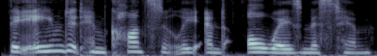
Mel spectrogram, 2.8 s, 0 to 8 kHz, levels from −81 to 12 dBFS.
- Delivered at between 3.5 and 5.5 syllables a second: No, 5.7 syllables/s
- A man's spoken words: No, female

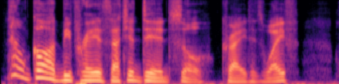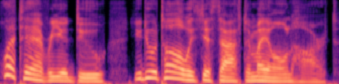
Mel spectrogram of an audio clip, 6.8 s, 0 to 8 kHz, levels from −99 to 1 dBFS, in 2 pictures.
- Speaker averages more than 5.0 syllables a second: No, 4.8 syllables/s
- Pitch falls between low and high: Yes, medium, 145 Hz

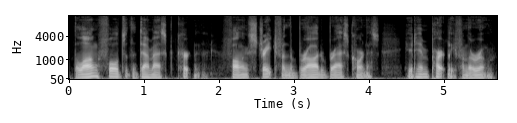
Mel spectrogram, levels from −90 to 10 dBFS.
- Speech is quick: Yes, fast, 210 wpm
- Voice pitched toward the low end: Yes, very low, 95 Hz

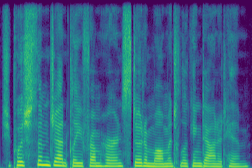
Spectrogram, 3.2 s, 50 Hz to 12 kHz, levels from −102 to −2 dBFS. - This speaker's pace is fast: Yes, fast, 265 wpm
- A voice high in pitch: Yes, high, 210 Hz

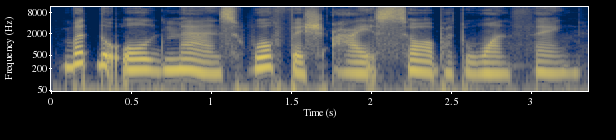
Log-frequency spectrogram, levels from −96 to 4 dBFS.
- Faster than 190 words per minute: No, average, 180 wpm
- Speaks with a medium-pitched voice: Yes, medium, 180 Hz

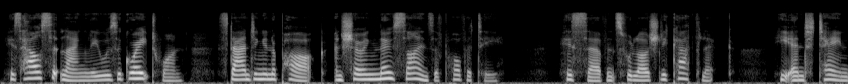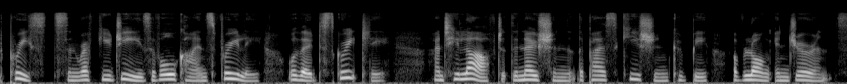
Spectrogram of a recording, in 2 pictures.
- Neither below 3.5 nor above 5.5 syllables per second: Yes, 5.3 syllables/s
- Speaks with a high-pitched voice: Yes, high, 205 Hz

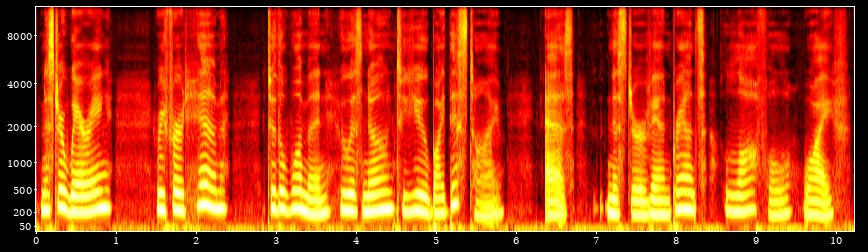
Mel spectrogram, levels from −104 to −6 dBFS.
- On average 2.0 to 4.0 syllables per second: Yes, 3.2 syllables/s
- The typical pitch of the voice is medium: No, high, 210 Hz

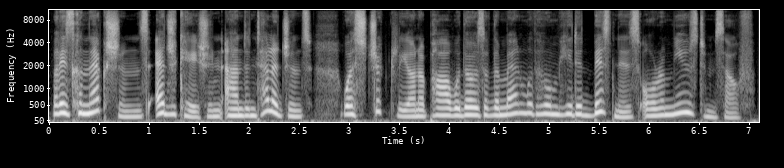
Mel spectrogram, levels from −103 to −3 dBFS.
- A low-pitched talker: No, high, 215 Hz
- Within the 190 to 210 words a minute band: Yes, fast, 205 wpm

